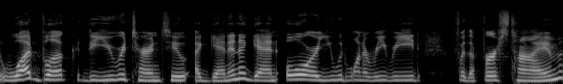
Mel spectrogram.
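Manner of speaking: ordinary talk, nothing marked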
